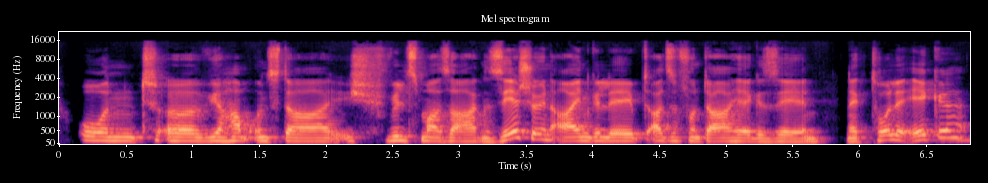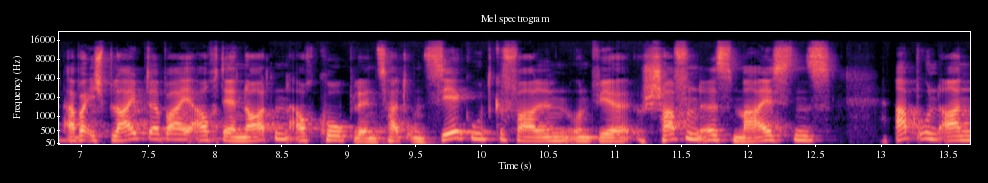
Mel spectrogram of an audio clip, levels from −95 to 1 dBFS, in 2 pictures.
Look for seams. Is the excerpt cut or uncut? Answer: cut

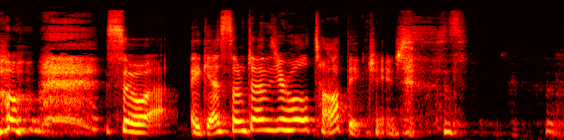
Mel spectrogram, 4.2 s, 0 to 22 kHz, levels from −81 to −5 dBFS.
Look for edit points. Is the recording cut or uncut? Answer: cut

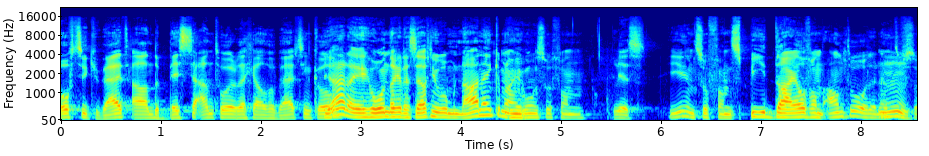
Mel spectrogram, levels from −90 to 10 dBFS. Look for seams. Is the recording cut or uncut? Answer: uncut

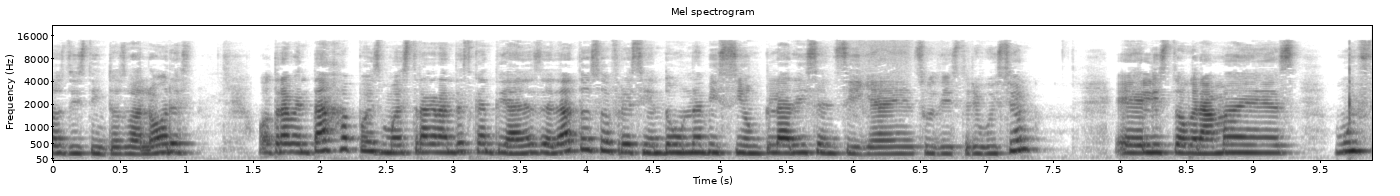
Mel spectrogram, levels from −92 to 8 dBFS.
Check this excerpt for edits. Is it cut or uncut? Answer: uncut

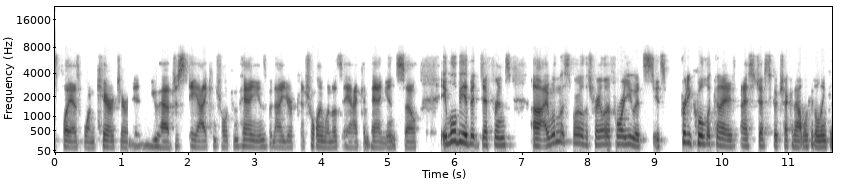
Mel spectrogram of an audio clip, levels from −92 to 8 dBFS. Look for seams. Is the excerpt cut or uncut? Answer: cut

